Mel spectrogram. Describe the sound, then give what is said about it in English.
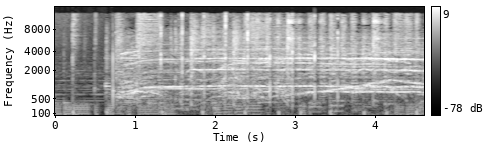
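Supporters cheering outside a polling place in Florida as a man walks out after voting. A loud, continuous mass of shouts and whoops, with high tonal calls rising out of the dense crowd noise. “That's the sound of supporters cheering Desmond Meade as he comes out of a polling place after voting for president for the first time in 30 years.”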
